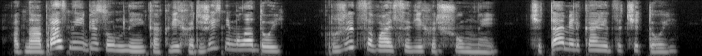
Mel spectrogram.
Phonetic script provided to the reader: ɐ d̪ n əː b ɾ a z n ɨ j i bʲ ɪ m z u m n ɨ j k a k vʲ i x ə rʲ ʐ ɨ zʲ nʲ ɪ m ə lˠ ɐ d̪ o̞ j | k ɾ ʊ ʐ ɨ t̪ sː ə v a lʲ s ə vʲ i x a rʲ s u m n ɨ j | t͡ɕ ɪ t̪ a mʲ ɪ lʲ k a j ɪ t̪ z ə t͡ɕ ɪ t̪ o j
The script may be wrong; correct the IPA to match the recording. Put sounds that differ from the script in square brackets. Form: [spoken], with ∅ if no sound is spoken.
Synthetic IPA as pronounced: ɐ d̪ n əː b ɾ a z n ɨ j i bʲ ɪ [∅] z u m n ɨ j k a k vʲ i x ə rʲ ʐ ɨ zʲ nʲ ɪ m ə lˠ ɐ d̪ o̞ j | k ɾ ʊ ʐ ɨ t̪ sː ə v a lʲ s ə vʲ i x [ə] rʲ [ʂ] u m n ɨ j | t͡ɕ ɪ t̪ a mʲ ɪ lʲ k a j ɪ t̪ z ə t͡ɕ ɪ t̪ o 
